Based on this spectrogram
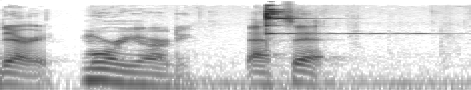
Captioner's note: ding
